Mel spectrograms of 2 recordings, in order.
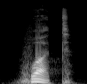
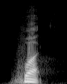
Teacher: Notice how I didn't release the air of my T. · Shown in: second take · That's because in American English, if a T comes before a consonant, an American will often replace the aspirated T, t, with what's called a glottal stop.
